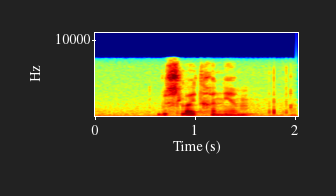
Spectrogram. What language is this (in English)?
Afrikaans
